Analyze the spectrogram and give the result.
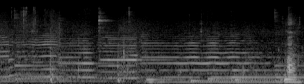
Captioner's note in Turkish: Ayak sesi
